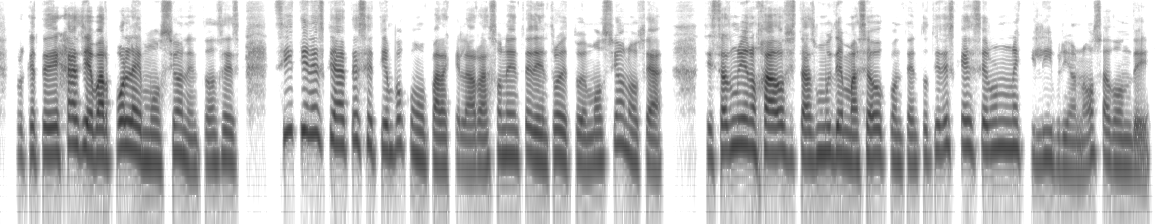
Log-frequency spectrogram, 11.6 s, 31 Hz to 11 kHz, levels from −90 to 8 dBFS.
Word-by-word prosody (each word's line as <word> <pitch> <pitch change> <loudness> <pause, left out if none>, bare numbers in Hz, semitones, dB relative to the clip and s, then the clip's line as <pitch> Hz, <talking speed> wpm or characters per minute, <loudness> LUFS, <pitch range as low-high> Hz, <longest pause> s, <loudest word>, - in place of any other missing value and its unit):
porque 185 +1 -6
te 195 - -2
dejas 220 +5 +4
llevar 185 -5 +7
por 235 +5 +5
la 220 -2 +6
emoción. 170 +2 -2
Entonces, 160 +2 -6 0.4
sí 345 +2 -3
tienes 335 -5 +1
que 270 - 0
darte 245 +2 +2
ese 245 -2 -3
tiempo 215 +4 -3
como 185 -6 -3
para 150 -2 +1
que 155 0 -13
la 140 -1 -1
razón 155 +6 -3
entre 190 0 -2
dentro 170 +1 0
de 170 - -1
tu 160 +1 -7
emoción. 165 +11 -4
O 165 - -2
sea, 145 -3 -2 0.4
si 185 - -6
estás 210 +5 +1
muy 245 +1 +3
enojado, 205 -3 +7
si 175 - -7
estás 175 0 0
muy 195 +1 -1
demasiado 180 0 +1
contento, 165 +1 -8
tienes 215 +5 -5
que 235 -1 -2
ser 210 +2 -2
un 225 +1 -2
equilibrio, 170 -9 -7
¿no?, 135 +2 -8
o - - -4
sea, 185 -3 -5
donde 150 -3 -5
185 Hz, 225 wpm, -24 LUFS, 160-215 Hz, 0.4 s, llevar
